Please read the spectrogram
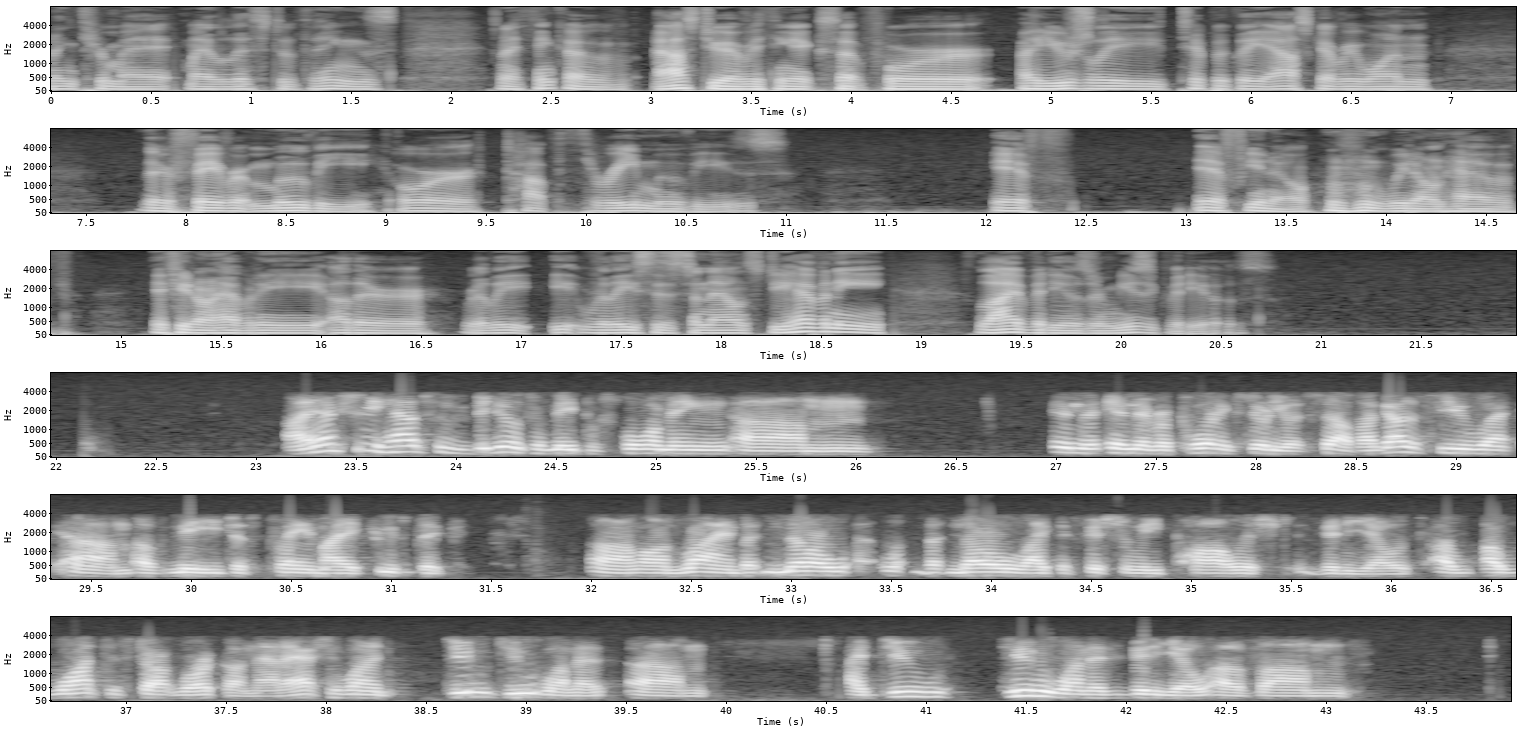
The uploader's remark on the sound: We had a phone call chat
